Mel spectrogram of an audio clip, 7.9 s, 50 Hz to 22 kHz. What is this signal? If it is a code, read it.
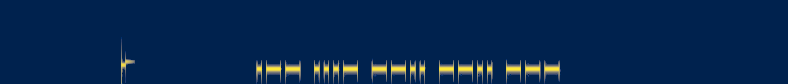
Morse code, heard as a keyed tone, about 25 wpm, 700 Hz. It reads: WVZZO
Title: Code Groups - 5 Letters - 25wpm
